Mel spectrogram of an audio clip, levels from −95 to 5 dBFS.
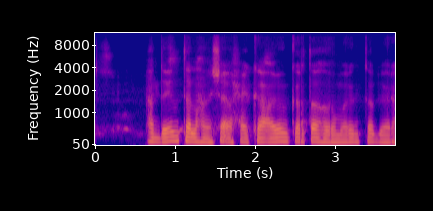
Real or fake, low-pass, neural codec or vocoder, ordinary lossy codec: fake; 10.8 kHz; autoencoder, 48 kHz, 32 numbers a frame, DAC-VAE, trained on Japanese speech; none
